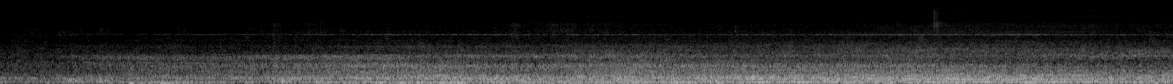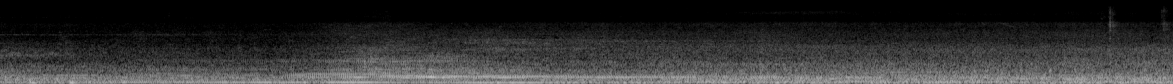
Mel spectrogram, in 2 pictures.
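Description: Tram running at the stop beside the track: a steady electric hum and rumble that grows louder over the first few seconds, with a wavering higher whine a little past the middle.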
